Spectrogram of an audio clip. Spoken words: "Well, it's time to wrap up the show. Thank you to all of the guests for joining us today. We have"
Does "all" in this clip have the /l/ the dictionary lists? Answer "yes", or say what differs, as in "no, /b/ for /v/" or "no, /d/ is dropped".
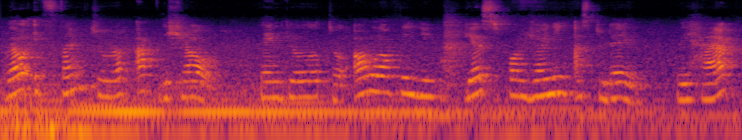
no, /w/ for /l/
